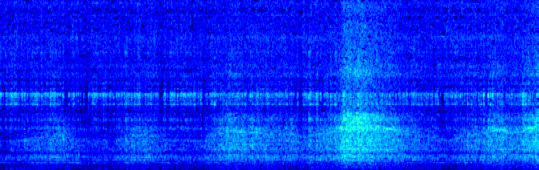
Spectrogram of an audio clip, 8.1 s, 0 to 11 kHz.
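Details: Dell WD19TB USB-C laptop dock, about two months old, with the computer mostly idle: airy fan rush swells and eases every few seconds as the internal fan randomly spins from 0 to 100%; erratic fan surging.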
